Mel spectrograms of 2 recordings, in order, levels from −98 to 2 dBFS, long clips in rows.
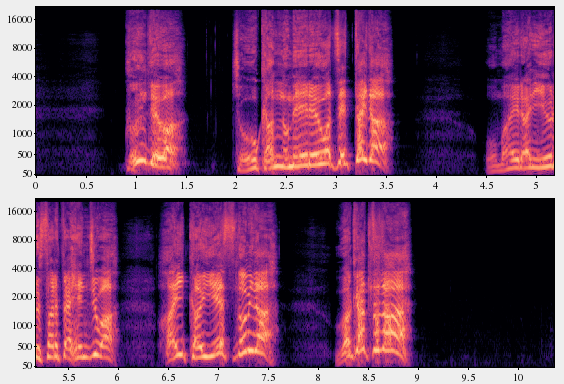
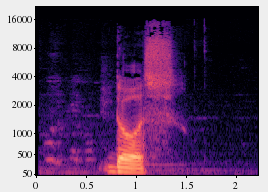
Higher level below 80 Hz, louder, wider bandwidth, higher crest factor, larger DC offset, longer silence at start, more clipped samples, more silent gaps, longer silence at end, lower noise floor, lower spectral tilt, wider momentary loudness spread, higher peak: second, -70 dBFS vs -56 dBFS; first, -13 LUFS vs -17 LUFS; first, over 20 kHz vs 15.5 kHz; second, 14 dB vs 20 dB; neither; first, 0.9 s vs 0.15 s; neither; neither; first, 1.45 s vs 0.85 s; first, -81 dBFS vs -62 dBFS; second, -3 dB/octave vs -5.5 dB/octave; second, 11 LU vs 20 LU; about the same, 0 dBFS vs -2 dBFS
